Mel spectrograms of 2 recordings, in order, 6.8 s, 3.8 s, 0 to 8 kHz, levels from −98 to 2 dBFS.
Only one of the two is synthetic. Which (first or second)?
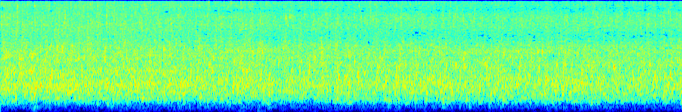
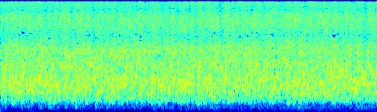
first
